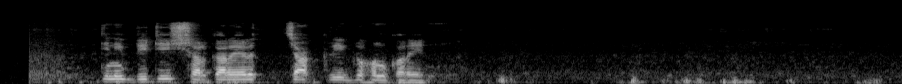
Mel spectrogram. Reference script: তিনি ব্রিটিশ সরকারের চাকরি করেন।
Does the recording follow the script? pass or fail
fail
